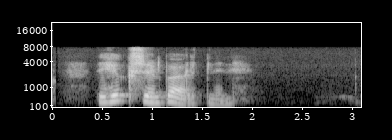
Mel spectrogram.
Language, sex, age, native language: Icelandic, female, 10, Icelandic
